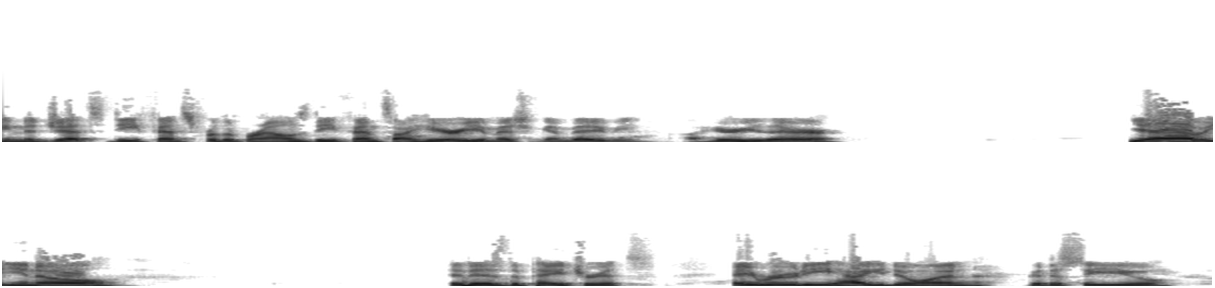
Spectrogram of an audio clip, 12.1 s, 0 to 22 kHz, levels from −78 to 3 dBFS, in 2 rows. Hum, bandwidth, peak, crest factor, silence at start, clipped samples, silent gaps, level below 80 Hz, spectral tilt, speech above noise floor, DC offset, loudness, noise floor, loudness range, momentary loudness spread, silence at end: none; 7.4 kHz; 0 dBFS; 12 dB; 0 s; under 0.1%; 5.45-5.61 s, 7.51-7.61 s, 7.78-7.93 s, 7.99-8.18 s, 8.24-8.28 s; -46 dBFS; -8 dB/octave; 76 dB; under 0.1%; -12 LUFS; -87 dBFS; 3 LU; 8 LU; 0.25 s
